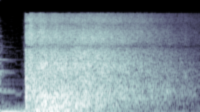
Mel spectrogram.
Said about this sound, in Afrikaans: Toe die stormwind begin en die nagreën kom, het sy haar in die put agter die huis gewerp en verdrink.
